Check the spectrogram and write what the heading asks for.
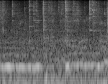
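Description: A hanging wind-chime mobile ringing in strong wind: one low bell tone holds, then is struck again a little past halfway. Wind rumbles on the microphone, and a few light clinks of a spoon and fork on a plate come through.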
